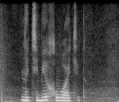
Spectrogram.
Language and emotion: Russian, neutral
